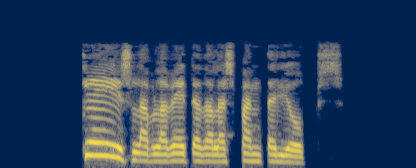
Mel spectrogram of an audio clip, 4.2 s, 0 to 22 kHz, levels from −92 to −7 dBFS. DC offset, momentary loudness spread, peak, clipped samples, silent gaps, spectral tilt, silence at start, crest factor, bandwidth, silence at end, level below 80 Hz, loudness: under 0.1%; 17 LU; -2 dBFS; under 0.1%; 3.08-3.17 s; -4.5 dB/octave; 0.85 s; 16 dB; 8 kHz; 0.75 s; -62 dBFS; -16 LUFS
